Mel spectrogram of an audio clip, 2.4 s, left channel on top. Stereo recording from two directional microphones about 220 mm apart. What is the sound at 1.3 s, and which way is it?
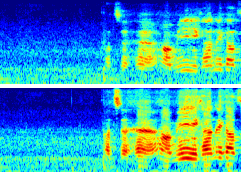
Speech, 45° right (ahead or behind).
